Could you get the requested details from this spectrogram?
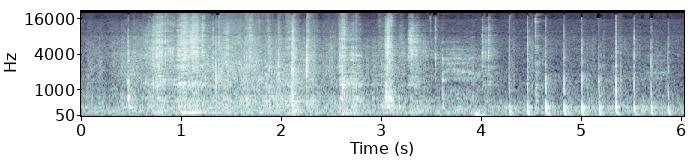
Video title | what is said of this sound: Homemade French Bread | hear how it sounds Hollow that's what you want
